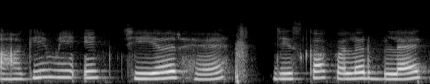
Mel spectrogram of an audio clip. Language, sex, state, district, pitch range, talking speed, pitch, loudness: Hindi, female, Jharkhand, Garhwa, 255-310 Hz, 125 wpm, 275 Hz, -15 LUFS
